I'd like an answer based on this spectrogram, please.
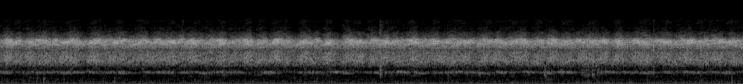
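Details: Dense chorus of many frogs by a harrowed rice field in summer, described as noisy enough to disturb sleep at night. A continuous buzzing, rattling wall of croaks, slightly pulsing, with no other sounds.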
